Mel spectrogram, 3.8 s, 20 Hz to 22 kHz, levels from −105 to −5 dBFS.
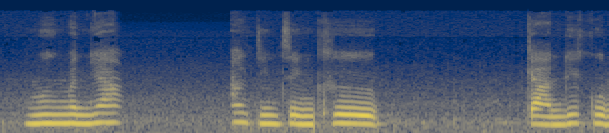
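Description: From 0.71 s to 1.46 s the speech stops and the last sound carries on as a fading buzz or hiss, filling about 730 ms without ever going silent. This is a call audio freeze, likely from packets held up until the jitter buffer ran dry. Speech then resumes where it stopped, with nothing lost and 730 ms of extra delay.

At 1.94 to 1.97 s there is a skip ahead. Roughly 300 ms of speech is dropped, bridged by about 10 ms of fill, so the two sides join almost directly. The discarded audio cancels much of the delay built up earlier.

From 2.06 s to 3.77 s a jitter buffer slow-down sets in. The receiver repeats single pitch periods and bits of pauses to rebuild its reserve, adding 212 ms. Speech runs at 88% speed with unchanged pitch, with stretched sounds.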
